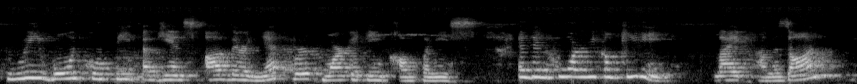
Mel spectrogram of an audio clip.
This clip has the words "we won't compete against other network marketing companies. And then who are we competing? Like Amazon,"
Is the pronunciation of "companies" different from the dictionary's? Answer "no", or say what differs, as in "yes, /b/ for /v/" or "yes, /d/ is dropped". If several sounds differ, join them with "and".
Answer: yes, /s/ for /z/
